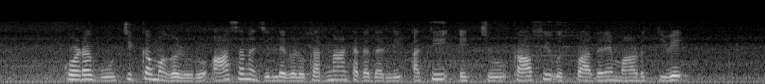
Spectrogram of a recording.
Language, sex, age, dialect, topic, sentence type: Kannada, female, 41-45, Mysore Kannada, agriculture, statement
